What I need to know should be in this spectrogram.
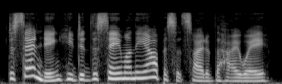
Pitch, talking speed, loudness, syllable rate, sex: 220 Hz, 255 wpm, -17 LUFS, 7.0 syllables/s, female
